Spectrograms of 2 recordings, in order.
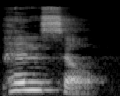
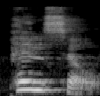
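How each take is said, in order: Both takes have the same delivery.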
